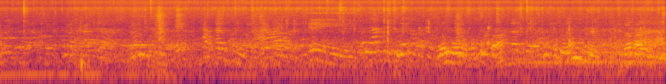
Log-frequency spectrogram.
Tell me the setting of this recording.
restaurant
